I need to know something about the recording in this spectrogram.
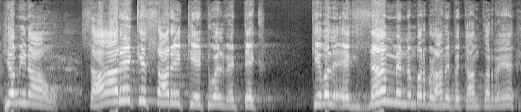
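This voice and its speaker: A man giving an energetic motivational business speech to a live audience, rallying the crowd. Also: very high voice, a little slow, gravelly. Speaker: business speaker pitching an app. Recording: echoey hall with crowd noise.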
